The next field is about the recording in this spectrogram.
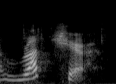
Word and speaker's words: rupture: một cái từ đó ví dụ như là picture hoặc là rupture ok điều thứ nhất nó không phải là short u sound nó là âm gì picture rupture nó là âm gì các bạn nó là schwa sound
